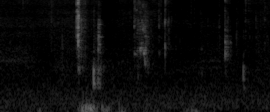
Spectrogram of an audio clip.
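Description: Quiet handling noises of a caught walleye being dealt with on the boat deck: a few faint light clicks and one short muffled thump about two-thirds of a second in.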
